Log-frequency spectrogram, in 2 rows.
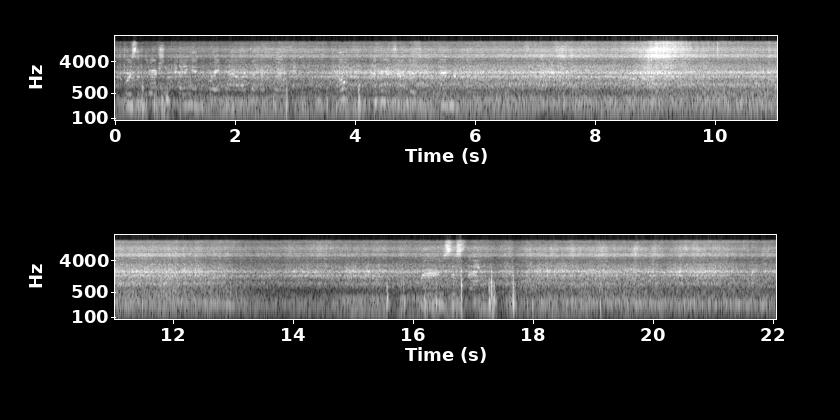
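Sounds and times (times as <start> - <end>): road noise: 0.0 - 22.0
vehicle running: 0.0 - 22.0
hissing rush: 1.8 - 21.4.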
